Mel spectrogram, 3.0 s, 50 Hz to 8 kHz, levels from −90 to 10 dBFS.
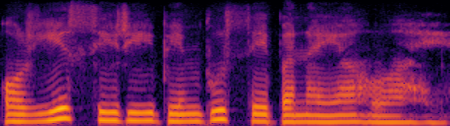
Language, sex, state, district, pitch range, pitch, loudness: Hindi, female, Arunachal Pradesh, Lower Dibang Valley, 155-185 Hz, 170 Hz, -17 LUFS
